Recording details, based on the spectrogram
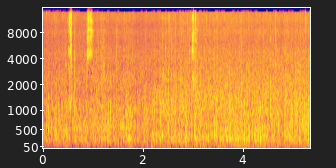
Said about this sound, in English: Anyways, it's currently raining, and I'm in a tent. So if you hear background noises, think of it as like something to help you sleep.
